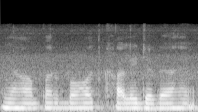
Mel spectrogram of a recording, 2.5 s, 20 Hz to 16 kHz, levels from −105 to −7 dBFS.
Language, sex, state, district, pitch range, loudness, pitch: Hindi, male, Gujarat, Gandhinagar, 115-120 Hz, -15 LUFS, 115 Hz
